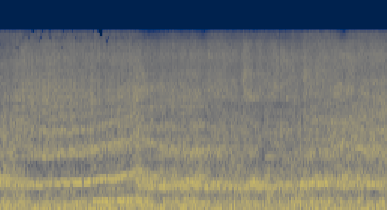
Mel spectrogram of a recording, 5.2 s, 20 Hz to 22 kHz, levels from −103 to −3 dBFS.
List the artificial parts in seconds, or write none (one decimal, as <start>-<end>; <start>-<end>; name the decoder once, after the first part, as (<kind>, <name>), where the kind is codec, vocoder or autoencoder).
1.8-5.2 (codec, SNAC)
